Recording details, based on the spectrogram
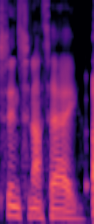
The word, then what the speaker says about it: Cincinnati: And for those who do kind of like pull us up on our pronunciations and stuff, my apologies, because I do believe it's actually Cincinnati. – No, it's Cincinnati.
